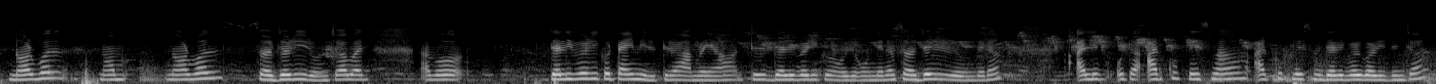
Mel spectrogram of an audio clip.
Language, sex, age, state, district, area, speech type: Nepali, female, 30-45, West Bengal, Alipurduar, urban, spontaneous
